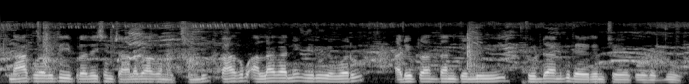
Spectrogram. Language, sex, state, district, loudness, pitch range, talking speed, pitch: Telugu, male, Telangana, Nalgonda, -16 LUFS, 120-140 Hz, 150 wpm, 135 Hz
